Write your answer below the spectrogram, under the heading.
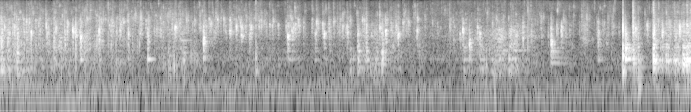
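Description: Flour-coated chicken pieces deep-frying in a wok of hot oil, crackling and sizzling, while a metal utensil stirs them against the wok. A couple of louder knocks come near the end.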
